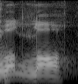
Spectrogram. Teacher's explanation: اللہ پاک کا لام، اس سے پہلے زبر آ رہا ہے واللہ، تو یہ موٹا پڑھنا ہوتا ہے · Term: جلالت کا لام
